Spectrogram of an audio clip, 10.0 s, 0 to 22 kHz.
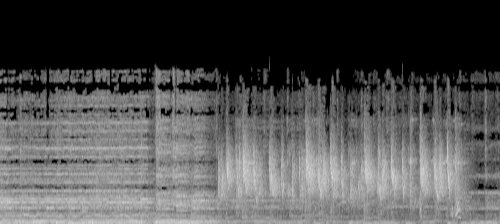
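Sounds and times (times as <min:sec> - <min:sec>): film score: 0:00.0 - 0:10.0.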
